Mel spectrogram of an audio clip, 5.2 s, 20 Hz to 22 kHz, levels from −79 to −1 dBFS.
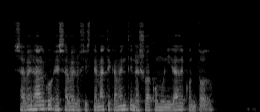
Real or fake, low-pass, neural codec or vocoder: real; 9.9 kHz; none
